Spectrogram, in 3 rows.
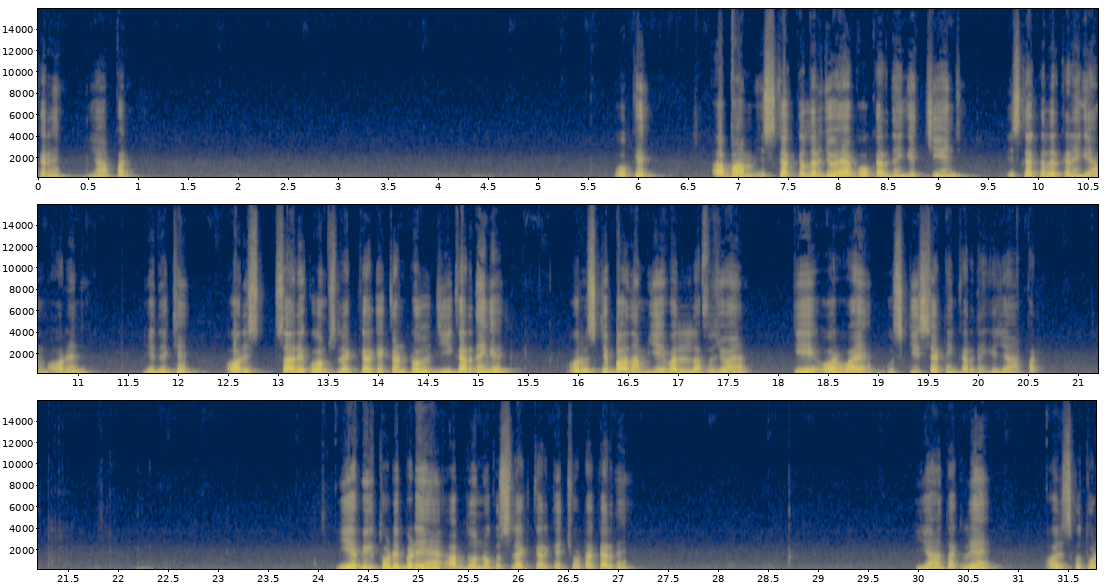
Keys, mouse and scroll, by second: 0.8 click, 2.6 shift+click, 4.7 shift+click, 5.8 alt+z, 5.9 alt+click, 6.5 space, 6.6 click, 8.3 click, 10.6 click, 12.3 click, 15.1 ctrl+g, 15.5 click, 18.2 click, 20.2 z, 20.4 click, 22.4 click, 24.0 space, 24.1 click, 25.1 shift+click, 26.3 alt+shift+click, 27.9 alt+shift+click, 30.4 click, 31.3 click.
